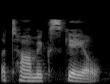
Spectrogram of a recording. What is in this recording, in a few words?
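"atomic scale", English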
